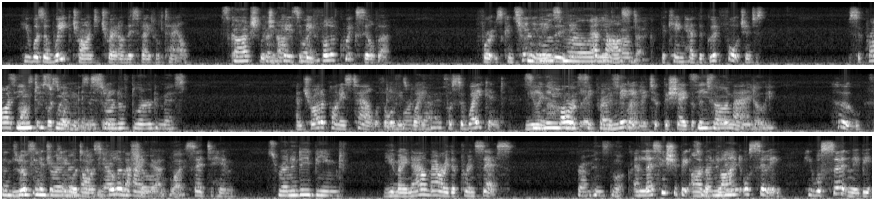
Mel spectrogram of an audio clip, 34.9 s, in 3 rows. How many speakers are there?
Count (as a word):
two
